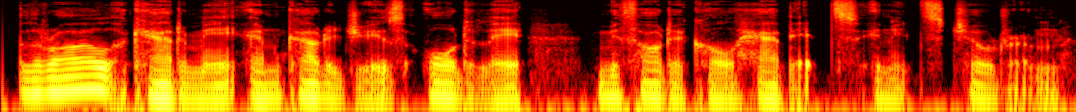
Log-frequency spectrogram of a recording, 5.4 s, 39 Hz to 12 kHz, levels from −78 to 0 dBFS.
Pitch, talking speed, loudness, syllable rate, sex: 85 Hz, 110 wpm, -20 LUFS, 4.9 syllables/s, male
